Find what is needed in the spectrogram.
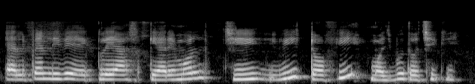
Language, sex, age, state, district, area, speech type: Odia, female, 18-30, Odisha, Bargarh, rural, read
